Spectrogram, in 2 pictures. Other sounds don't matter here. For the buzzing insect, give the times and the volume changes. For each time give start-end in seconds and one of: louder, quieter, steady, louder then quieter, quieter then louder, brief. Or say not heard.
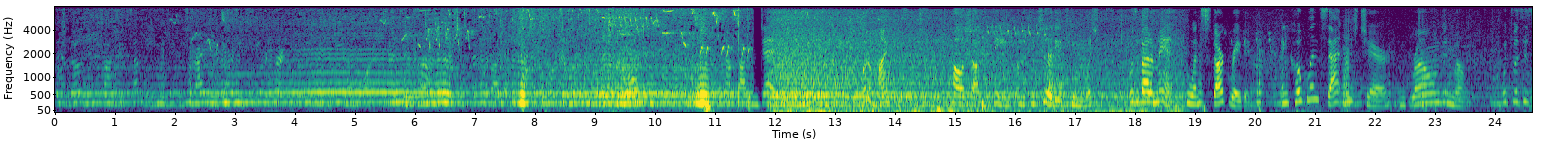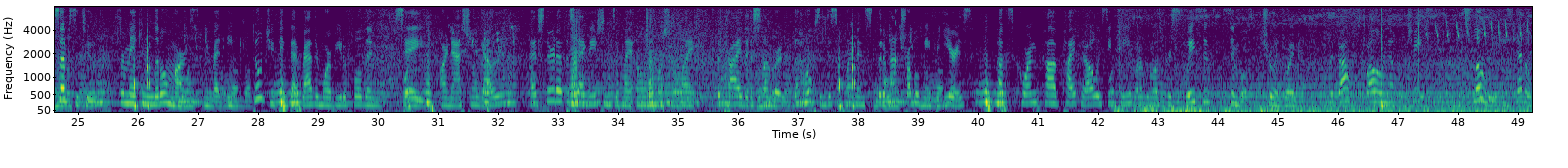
0.0-49.1 quieter.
